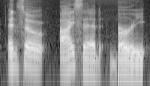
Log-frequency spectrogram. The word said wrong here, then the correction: Bury: and everybody was like, that's not how you pronounce that word. It's pronounced Barry. And I'm like, where's the A in this word?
